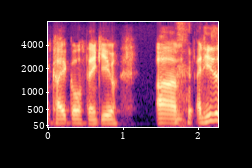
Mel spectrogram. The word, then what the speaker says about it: Keuchel: Former Astro Keuchel, Dallas Keuchel, or however you pronounce his name. Keuchel, thank you.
